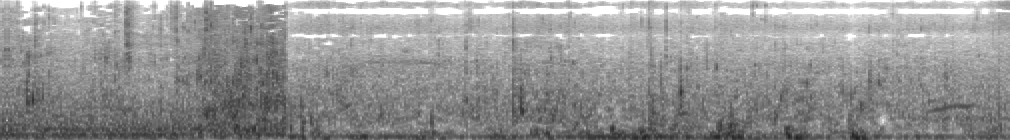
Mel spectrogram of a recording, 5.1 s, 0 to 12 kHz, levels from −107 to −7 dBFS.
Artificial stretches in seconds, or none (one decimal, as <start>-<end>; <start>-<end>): none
